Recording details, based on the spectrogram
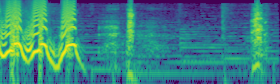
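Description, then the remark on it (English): A dog lets out a rapid burst of three high, yelping barks, then two more single, sharper barks spaced apart with quiet pauses between them. “All right, one more bark.”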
